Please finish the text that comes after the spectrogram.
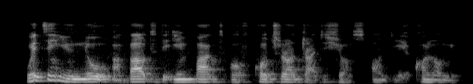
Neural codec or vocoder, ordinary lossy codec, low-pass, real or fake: codec, 16 kHz, 4 kbps, FunCodec, trained on LibriTTS, 50 frames a second; none; 7.2 kHz; fake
